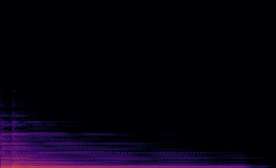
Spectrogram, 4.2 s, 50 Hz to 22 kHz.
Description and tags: piano-hit-var1
I like this piano hit and i made 2 of these but in different variations. Thank You!
2Notes, Hit, Piano, PianoHit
